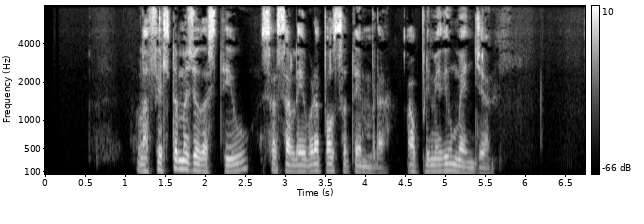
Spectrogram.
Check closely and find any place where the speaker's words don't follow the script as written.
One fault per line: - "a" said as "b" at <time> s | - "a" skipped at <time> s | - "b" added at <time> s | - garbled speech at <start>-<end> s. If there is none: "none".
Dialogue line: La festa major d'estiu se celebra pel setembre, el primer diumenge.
none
